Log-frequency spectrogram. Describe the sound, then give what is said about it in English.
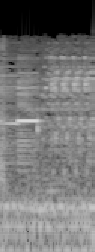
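A short electronic sound from an iCade arcade cabinet running, its splash screen and player one start: a steady mid-pitched tone holds for a moment, then gives way to faint, high chirpy blips over a low hum, with no talking. “That is the sound of the iCade actually running now.”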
